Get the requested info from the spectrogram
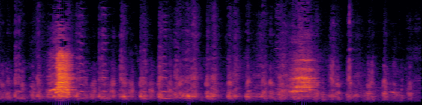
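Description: Flamingos in a flock keep up a steady gabble of short, nasal, goose-like honks, with two louder bursts of overlapping calls about three seconds apart.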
